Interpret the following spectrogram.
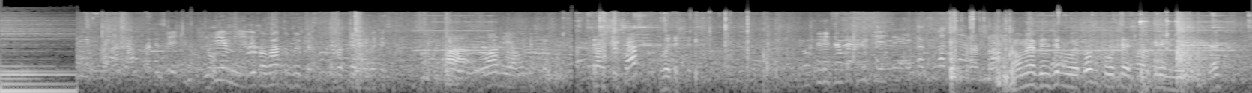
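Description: Background music cuts off about a second in, giving way to the hubbub of an airport security checkpoint. Several voices talk, plastic screening trays knock and clatter, and a short high electronic tone sounds twice.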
